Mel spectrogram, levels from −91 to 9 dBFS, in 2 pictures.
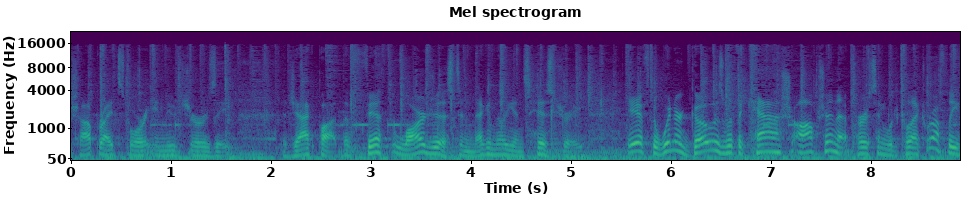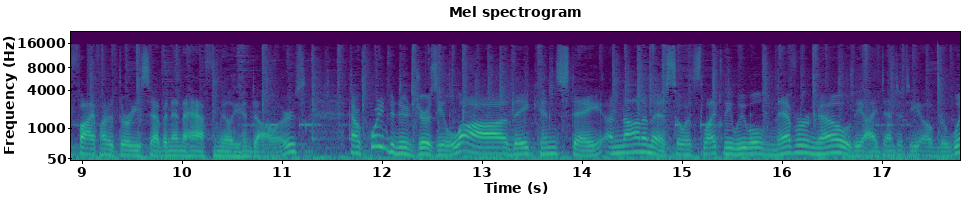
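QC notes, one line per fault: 5.51 s, bit error spike: a single sharp tick here. It's very short, just a couple of samples, which fits one flipped bit in a stored or transmitted value, and it peaks at about -41 dBFS. Because the sample jumps by a power of two and snaps straight back, the energy spreads across the whole spectrum and has nothing to do with the surrounding audio, hence the clean, colourless click.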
